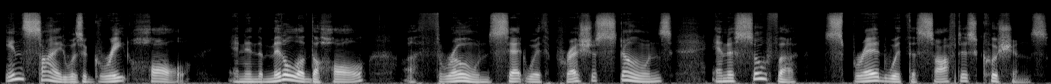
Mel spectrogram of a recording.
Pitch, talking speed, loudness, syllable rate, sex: 140 Hz, 150 wpm, -18 LUFS, 3.8 syllables/s, male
